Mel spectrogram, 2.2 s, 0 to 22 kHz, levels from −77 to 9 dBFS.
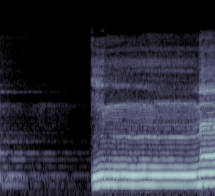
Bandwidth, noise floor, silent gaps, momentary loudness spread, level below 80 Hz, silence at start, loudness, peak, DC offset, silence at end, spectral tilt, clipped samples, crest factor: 12 kHz; -51 dBFS; none; 4 LU; -60 dBFS; 0 s; -15 LUFS; -4 dBFS; under 0.1%; 0 s; -6 dB/octave; under 0.1%; 12 dB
